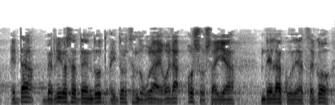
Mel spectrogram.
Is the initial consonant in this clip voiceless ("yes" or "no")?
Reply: yes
